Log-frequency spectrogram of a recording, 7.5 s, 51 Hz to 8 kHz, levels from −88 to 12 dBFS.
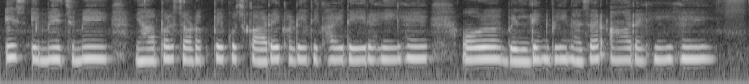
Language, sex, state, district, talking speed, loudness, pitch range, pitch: Hindi, female, Rajasthan, Jaipur, 170 wpm, -15 LUFS, 225-235 Hz, 230 Hz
